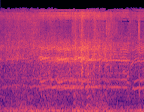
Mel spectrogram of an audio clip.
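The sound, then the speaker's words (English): Sheep bleat in a video game scene, with wavering cries that carry over a dense, loud, noisy background throughout. “I hear the bleating of lesser creatures,”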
